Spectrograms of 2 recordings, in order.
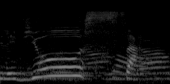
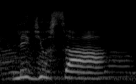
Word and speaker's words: Leviosa: C'est Leviosa. Et pas Leviosa.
